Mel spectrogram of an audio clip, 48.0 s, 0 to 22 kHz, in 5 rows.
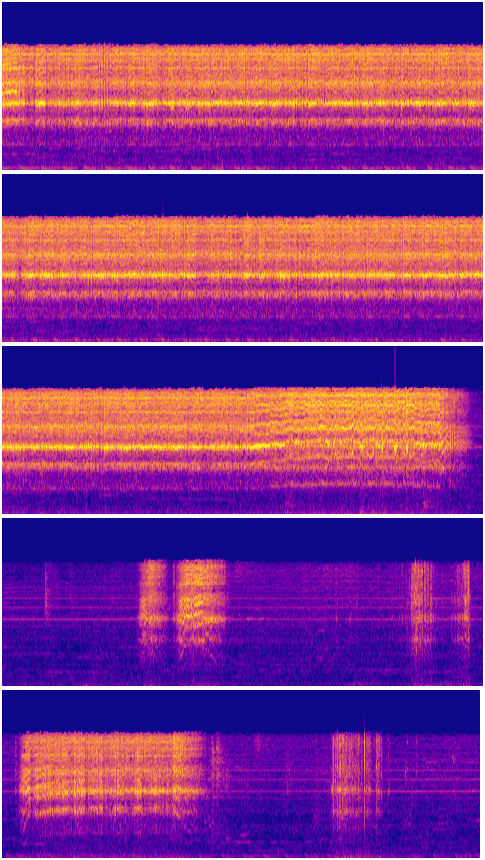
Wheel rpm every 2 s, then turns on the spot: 160, 160, 160, 160, 160, 160, 160, 160, 160, 160, 160, 160, 160, 150, 20, 10, 40, 0, 10, 70, 160, 20, 10, 0.
36-38 44-46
